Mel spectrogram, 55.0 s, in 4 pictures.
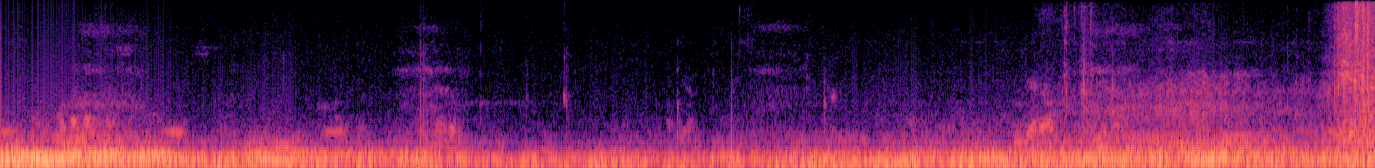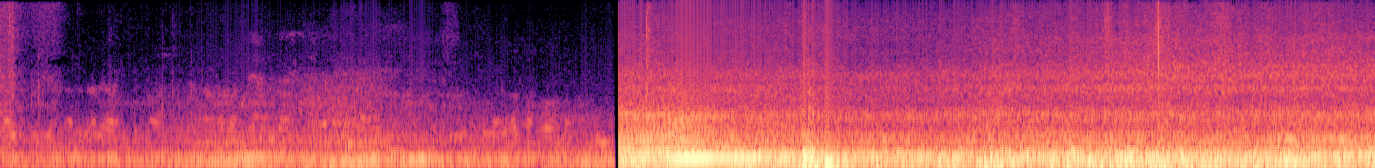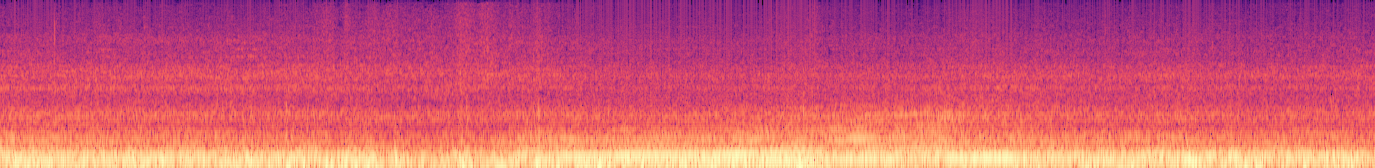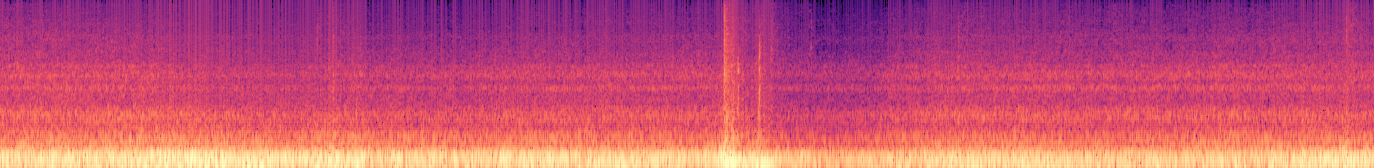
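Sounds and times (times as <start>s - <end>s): road rumble: 0.0s - 54.9s
car engine running: 19.9s - 54.9s.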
